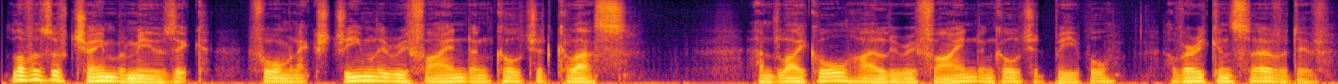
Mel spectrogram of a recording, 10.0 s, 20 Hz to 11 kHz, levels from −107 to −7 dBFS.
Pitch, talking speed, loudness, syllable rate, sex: 95 Hz, 130 wpm, -18 LUFS, 5.3 syllables/s, male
